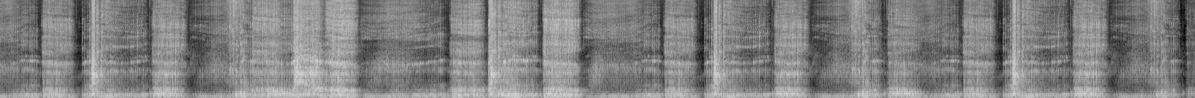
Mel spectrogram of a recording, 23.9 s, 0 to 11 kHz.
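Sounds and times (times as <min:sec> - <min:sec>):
deep roar-like animal calls: 0:00.0 - 0:23.9.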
